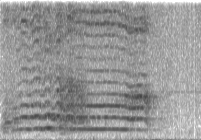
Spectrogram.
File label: kids "Ma"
